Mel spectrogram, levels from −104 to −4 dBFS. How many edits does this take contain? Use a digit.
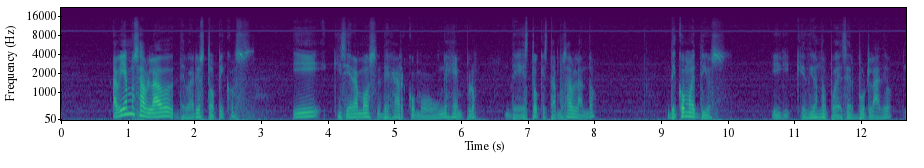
1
